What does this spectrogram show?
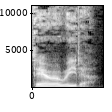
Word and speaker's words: Ararita: one triplicate and two repeated this word is pronounced ararita the vowels in the Greek language are also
